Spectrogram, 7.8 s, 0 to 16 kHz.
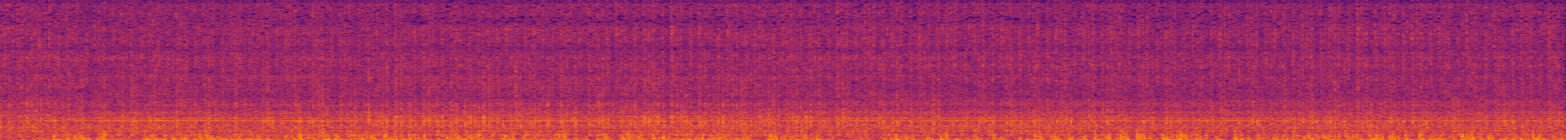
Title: E46 m3 bad alternator bearings?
